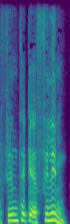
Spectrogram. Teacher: একটা ল তার সাথে একটা অতিরিক্ত ই যুক্ত হচ্ছে কোথায় মাঝখানে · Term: মধ্যস সরাগম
